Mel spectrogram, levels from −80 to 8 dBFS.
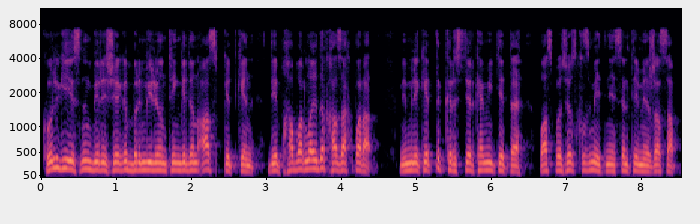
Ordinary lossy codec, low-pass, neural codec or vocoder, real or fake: none; 7.2 kHz; codec, 16 kHz, 4 kbps, X-Codec, WavLM features, trained on Multilingual LibriSpeech; fake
